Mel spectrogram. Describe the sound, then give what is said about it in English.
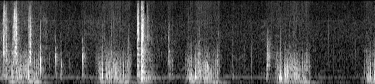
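An unlocked door being opened by police, with a series of sharp clicks and thuds from the handle and latch spread over several seconds above a low steady hum, and no one speaking. “The door's unlocked. Walk in.”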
